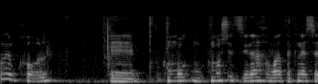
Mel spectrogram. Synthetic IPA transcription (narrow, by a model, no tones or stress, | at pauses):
d̪emkʰo̞l | ekmokmo̞ʃet͡sinaχevʁat̪aknese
